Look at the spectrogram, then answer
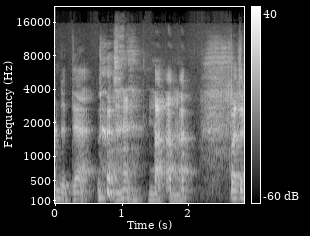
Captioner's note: both laugh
